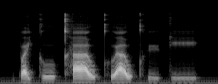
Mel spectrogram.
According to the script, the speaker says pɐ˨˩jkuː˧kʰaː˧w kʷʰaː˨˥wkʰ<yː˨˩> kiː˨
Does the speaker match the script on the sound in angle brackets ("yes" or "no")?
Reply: yes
